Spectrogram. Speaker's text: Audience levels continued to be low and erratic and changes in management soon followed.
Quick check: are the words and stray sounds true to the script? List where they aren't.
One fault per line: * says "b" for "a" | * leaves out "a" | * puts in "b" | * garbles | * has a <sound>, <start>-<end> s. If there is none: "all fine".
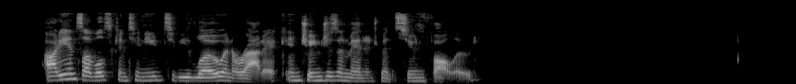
all fine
